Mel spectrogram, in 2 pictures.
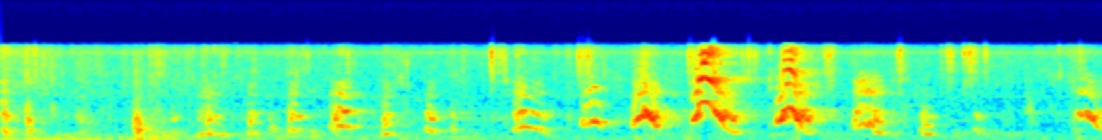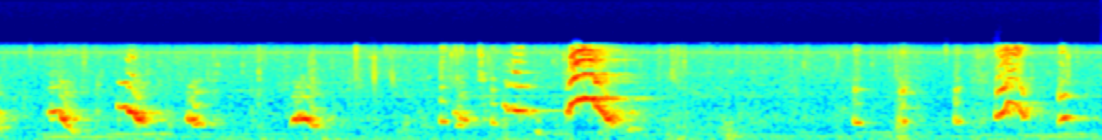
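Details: Three-week-old puppies at their first meal of milk and mixed food, giving a busy stream of short squeaky whimpers and yelps, overlapping and irregular, several each second.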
